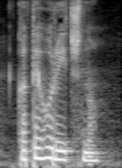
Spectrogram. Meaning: categorically
- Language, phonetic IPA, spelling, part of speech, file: Ukrainian, [kɐteɦɔˈrɪt͡ʃnɔ], категорично, adverb, Uk-категорично.ogg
